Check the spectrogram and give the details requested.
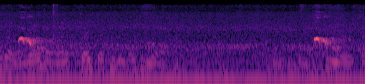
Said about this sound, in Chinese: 桃林古道，大里天公庙这一段，来听听看这个鸟叫声，很有趣。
